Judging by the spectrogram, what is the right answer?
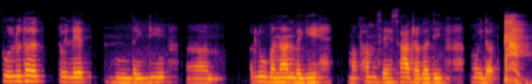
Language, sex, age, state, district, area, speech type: Manipuri, female, 30-45, Manipur, Bishnupur, rural, spontaneous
